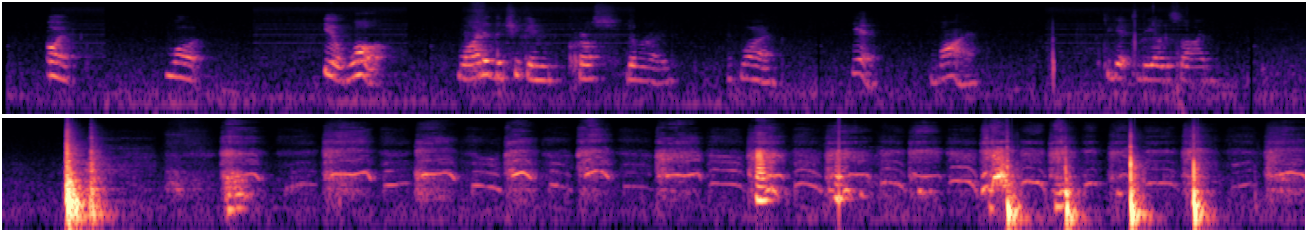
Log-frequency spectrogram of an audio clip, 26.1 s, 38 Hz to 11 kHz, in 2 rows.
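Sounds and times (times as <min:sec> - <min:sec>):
man's wheezing laugh: 0:20.4 - 0:24.4.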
